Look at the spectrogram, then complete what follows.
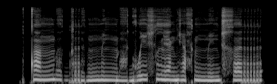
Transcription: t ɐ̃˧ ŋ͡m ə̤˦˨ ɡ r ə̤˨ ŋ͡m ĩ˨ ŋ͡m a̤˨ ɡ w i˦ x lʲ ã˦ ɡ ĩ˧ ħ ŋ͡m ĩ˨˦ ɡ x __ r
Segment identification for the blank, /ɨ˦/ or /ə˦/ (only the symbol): ə˦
